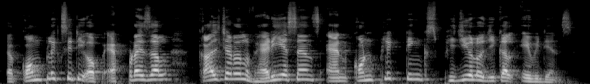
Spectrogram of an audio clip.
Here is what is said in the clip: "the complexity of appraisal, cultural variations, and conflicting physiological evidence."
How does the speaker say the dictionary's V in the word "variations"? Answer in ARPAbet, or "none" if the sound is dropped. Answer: B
